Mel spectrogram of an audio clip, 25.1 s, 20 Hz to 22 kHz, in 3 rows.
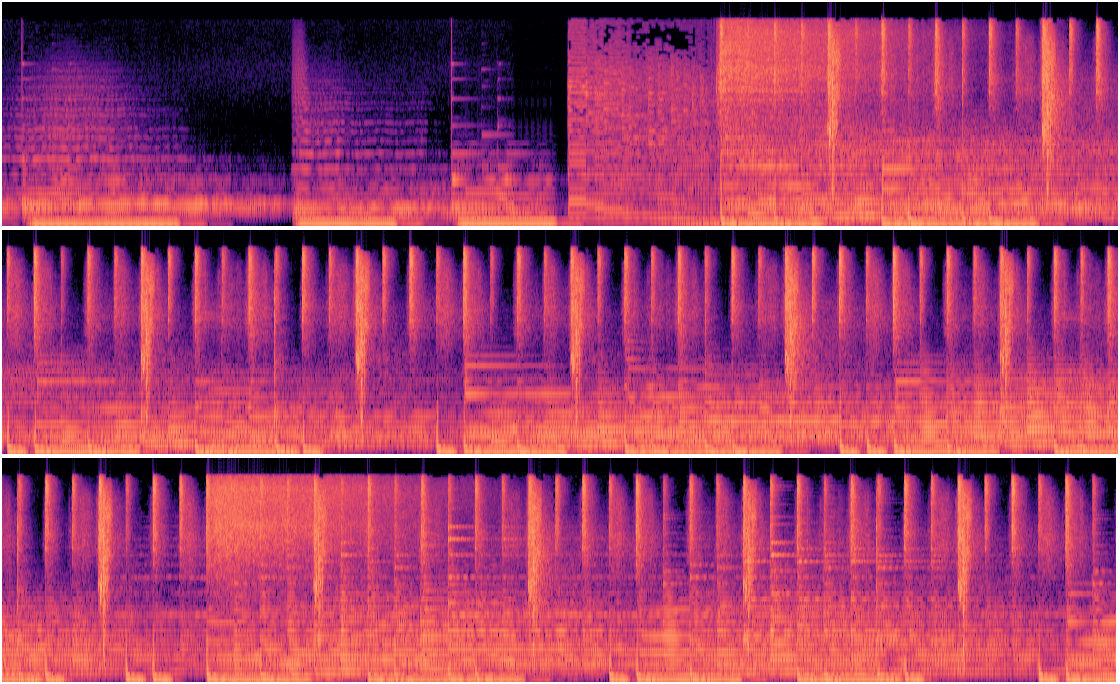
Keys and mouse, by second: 0.4 click, 2.3 space, 2.7 click, 3.2 KP_0, 4.0 g, 5.0 g, 7.6 click, 7.9 click, 8.4 alt+shift+z, 9.4 click, 9.9 alt+shift+z, 10.2 ctrl+s, 11.8 click, 12.2 KP_0, 13.7 alt+shift+z, 13.8 alt+shift+z, 16.6 shift+click, 18.5 z, 19.0 KP_0, 19.2 alt+shift+z, 19.7 click, 19.9 shift+d, 21.4 click, 22.0 g, 22.2 click, 22.5 g, 22.9 click, 23.1 KP_0, 23.4 z, 24.1 alt+shift+z.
